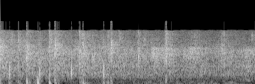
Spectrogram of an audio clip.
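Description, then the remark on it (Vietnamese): A loud round of applause from a parish audience at Mass congratulating two priests, dense and sustained, with sharp individual claps standing out early on, continuing steadily without any voices. “Chúng ta chúc mừng hai cha một tràng vỗ tay thật lớn.”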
